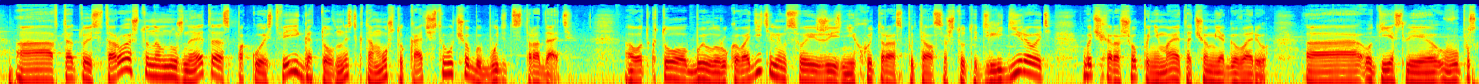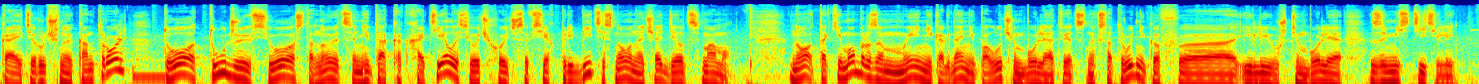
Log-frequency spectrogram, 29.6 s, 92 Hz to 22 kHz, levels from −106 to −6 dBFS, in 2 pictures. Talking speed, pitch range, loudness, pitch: 160 wpm, 100-135 Hz, -17 LUFS, 110 Hz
